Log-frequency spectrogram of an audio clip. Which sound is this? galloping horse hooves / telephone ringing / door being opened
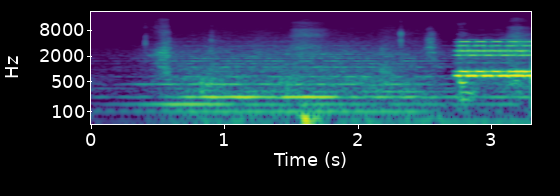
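telephone ringing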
